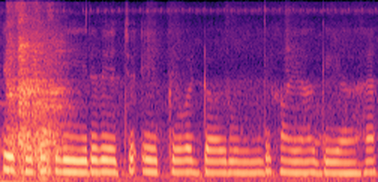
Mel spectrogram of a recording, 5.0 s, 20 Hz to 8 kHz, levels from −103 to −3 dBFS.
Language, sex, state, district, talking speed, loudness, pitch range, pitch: Punjabi, female, Punjab, Kapurthala, 105 wpm, -17 LUFS, 180-195 Hz, 190 Hz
